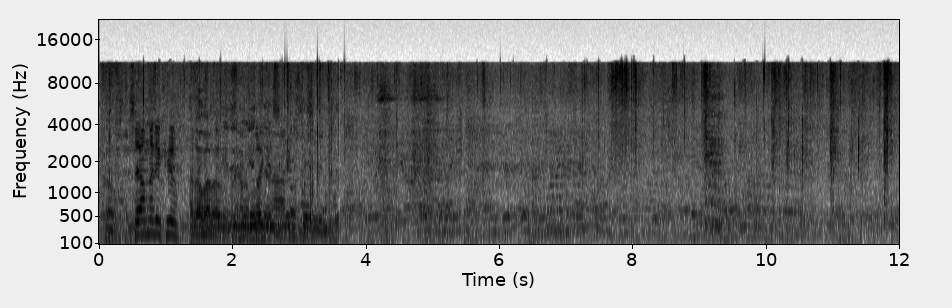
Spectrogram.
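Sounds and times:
people talking: 0:00.0 - 0:12.0
footsteps on pavement: 0:05.2 - 0:12.0.

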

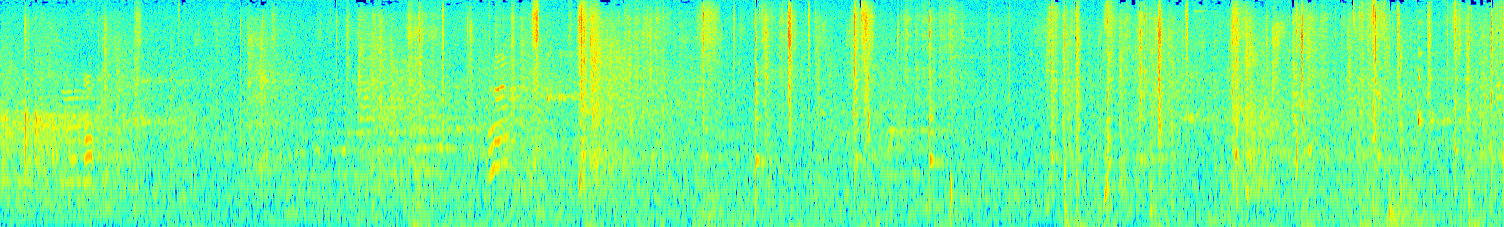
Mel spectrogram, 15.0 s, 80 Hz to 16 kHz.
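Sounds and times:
shoes squeaking on court: 0:03.6 - 0:06.4, 0:08.6 - 0:15.0
rackets striking shuttlecock: 0:05.7 - 0:15.0.

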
